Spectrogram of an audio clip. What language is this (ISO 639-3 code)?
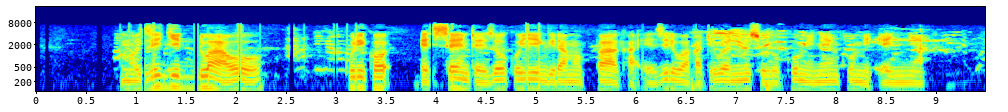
lug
